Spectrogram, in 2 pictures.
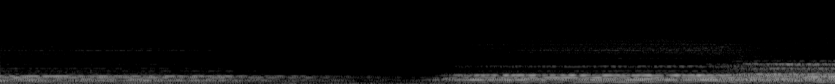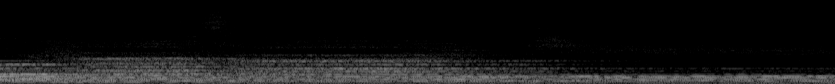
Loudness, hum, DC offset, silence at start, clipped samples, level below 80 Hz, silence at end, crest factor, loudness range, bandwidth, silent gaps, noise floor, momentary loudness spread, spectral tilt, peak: -38 LUFS; none; under 0.1%; 0 s; under 0.1%; -60 dBFS; 0 s; 16 dB; 9 LU; 12.5 kHz; none; -60 dBFS; 10 LU; -9 dB/octave; -22 dBFS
